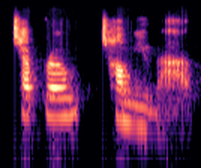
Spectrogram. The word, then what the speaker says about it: teprotumumab: eye disease to increase the inflammation and algae pronunciation of that is teprotumumab here is just a slide that shows exothermics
